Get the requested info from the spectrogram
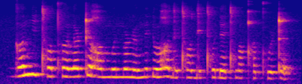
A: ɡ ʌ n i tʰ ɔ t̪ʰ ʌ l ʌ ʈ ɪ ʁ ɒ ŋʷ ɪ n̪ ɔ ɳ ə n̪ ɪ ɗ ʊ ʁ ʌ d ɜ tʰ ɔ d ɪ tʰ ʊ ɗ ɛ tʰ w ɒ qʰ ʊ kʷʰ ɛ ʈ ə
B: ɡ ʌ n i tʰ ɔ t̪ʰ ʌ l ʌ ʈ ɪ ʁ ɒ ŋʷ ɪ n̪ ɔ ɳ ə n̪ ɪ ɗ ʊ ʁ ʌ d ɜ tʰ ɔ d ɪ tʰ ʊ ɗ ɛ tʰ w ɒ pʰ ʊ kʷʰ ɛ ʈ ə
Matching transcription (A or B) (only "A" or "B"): A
